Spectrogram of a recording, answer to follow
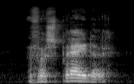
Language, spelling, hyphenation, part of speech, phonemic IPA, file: Dutch, verspreider, ver‧sprei‧der, noun, /vərˈsprɛidər/, Nl-verspreider.ogg
- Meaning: distributor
